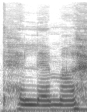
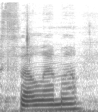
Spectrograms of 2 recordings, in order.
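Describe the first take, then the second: First: The word begins with a plain T sound. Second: The word begins with a TH sound. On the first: "I call it telema as a, a, a T" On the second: "instead of thelema"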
